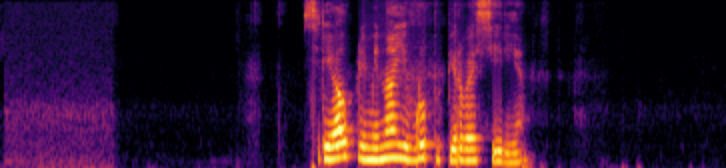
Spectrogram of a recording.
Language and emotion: Russian, neutral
